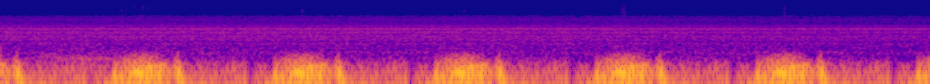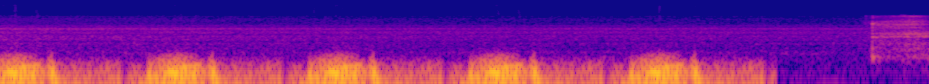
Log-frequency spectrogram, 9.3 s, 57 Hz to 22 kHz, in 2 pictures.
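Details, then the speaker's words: Regular heartbeat near 75 a minute with a whooshing murmur filling systole between S1 and S2, ending at S2, then silence before the next beat; systolic murmur. "se fijan como el soplo está justo entre el s1 y el s2 cuando sea el s2 se acaba el soplo tenemos el silencio y cuando vuelve a empezar la sístole marcada por el s1 se presenta nuevamente el soplo"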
